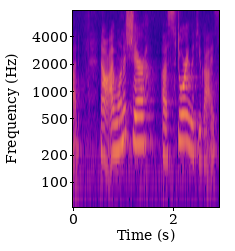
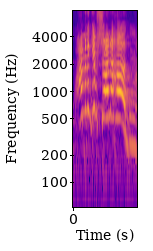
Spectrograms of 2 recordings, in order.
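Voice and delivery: high, loud determined cry; eager shout; 16 dB louder than usual. Retold or imitated. The student calling to the dad while chasing Sean. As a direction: shout it mid-chase, thrilled.

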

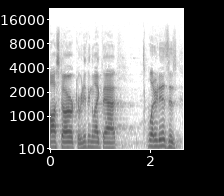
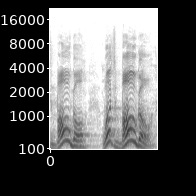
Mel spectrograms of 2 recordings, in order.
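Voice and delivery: country guy; 2 semitones higher, 6 dB louder, slower than usual. Retold or imitated. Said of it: "He says".

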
